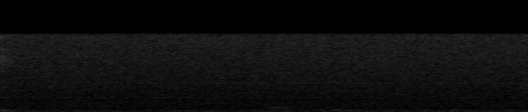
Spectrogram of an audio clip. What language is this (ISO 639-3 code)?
dan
